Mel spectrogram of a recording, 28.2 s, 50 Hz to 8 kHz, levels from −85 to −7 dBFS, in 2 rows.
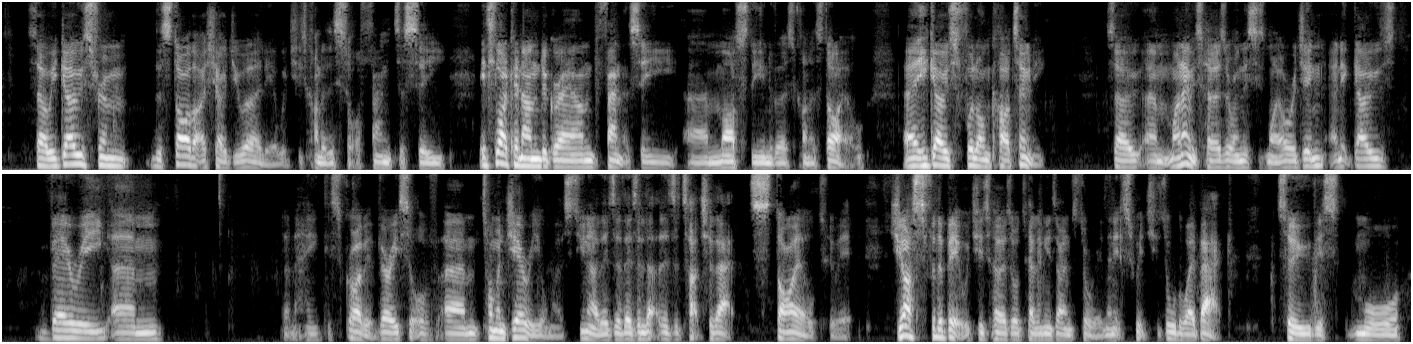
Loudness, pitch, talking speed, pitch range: -21 LUFS, 110 Hz, 225 wpm, 100-125 Hz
